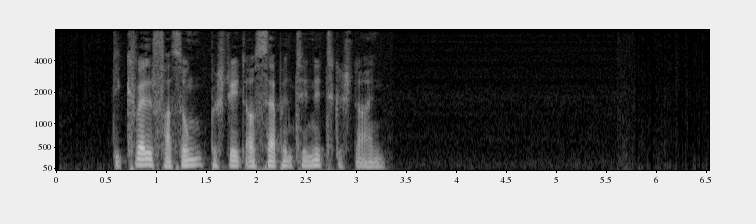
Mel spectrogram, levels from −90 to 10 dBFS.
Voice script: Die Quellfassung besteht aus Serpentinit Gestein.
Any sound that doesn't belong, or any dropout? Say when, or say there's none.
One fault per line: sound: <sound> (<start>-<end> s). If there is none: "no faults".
no faults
